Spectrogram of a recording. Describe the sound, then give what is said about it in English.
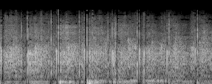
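Audience applause for a guest at a panel event, dense and steady clapping that holds at a fairly loud level for the whole stretch, with no pause and no clear voices above it. “I'd like to ask everybody in the audience, could you please give Barbara a round of applause?”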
